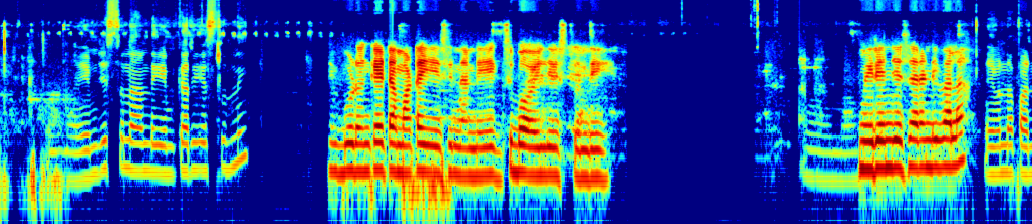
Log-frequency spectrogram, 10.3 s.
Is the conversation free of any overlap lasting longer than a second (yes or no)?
yes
